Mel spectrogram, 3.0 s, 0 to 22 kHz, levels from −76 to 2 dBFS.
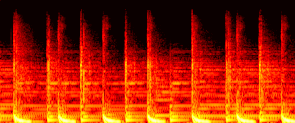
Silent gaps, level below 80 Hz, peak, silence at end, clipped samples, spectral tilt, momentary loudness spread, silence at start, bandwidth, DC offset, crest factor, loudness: none; -16 dBFS; 0 dBFS; 0 s; under 0.1%; -7.5 dB/octave; 2 LU; 0 s; 10.5 kHz; under 0.1%; 10 dB; -12 LUFS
